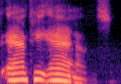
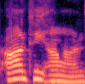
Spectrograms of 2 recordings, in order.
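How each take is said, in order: First: The second word is said like 'Anne's'. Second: The second word is said like 'Ons'. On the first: It is the usual pronunciation of the name. The speaker calls it right. "it's Auntie Anne's" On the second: It imitates a deliberate mispronunciation. The speaker calls it wrong. "It's not Auntie Ons"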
